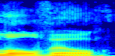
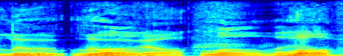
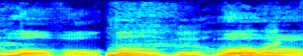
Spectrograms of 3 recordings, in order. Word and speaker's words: Louisville: I was in Louisville, which is apparently how you're supposed to pronounce it. I said Louisville to Brittany and Zach, and they were very offended. No, they made sure to correct me that it's like Louisville.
